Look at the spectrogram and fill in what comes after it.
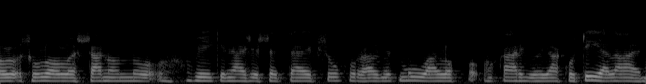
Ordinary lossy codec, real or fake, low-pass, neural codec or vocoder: none; real; none; none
